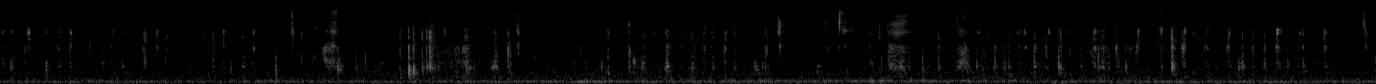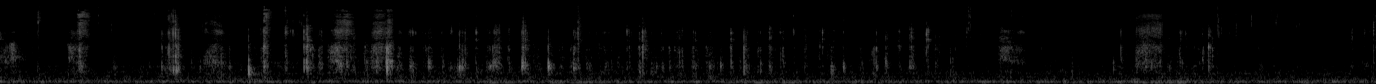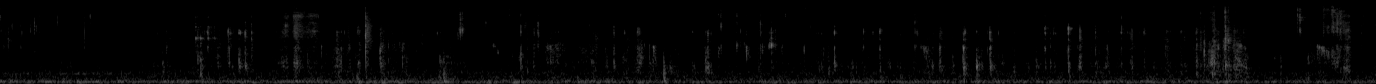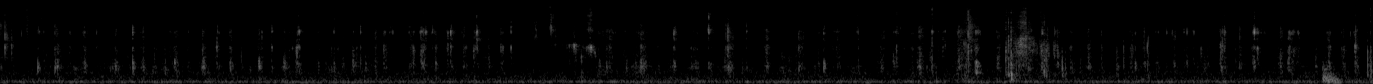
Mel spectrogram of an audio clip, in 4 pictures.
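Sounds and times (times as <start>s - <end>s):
chewing and crunching food: 0.0s - 55.0s.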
